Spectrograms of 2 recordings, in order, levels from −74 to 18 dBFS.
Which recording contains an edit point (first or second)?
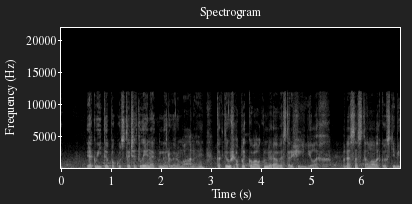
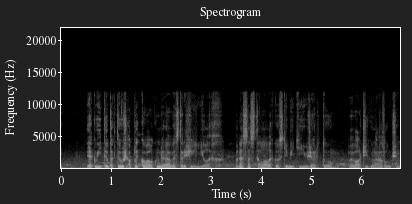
second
